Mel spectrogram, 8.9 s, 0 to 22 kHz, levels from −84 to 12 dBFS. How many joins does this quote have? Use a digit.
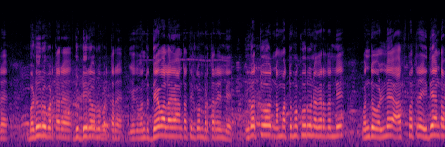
3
